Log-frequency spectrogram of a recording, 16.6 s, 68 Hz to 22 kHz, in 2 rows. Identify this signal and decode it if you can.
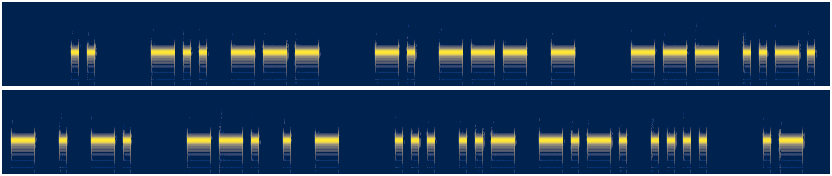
Morse code, heard as a keyed tone, about 15 wpm, 700 Hz. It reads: I DO NOT OFTEN GET SUCH A
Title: Sentences from Top 1000 Words - Review Part 1 - 15wpm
